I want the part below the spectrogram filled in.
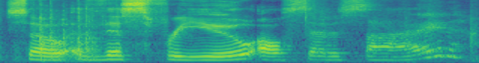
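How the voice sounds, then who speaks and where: A woman's voice: lowish voice, expressive, takes it slowly, noisy background. A woman hosting a live auction in casual, chatty talk, thinking aloud as she handles items. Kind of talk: casual livestream sales chat.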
